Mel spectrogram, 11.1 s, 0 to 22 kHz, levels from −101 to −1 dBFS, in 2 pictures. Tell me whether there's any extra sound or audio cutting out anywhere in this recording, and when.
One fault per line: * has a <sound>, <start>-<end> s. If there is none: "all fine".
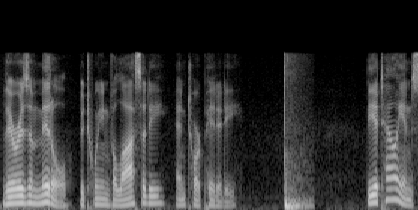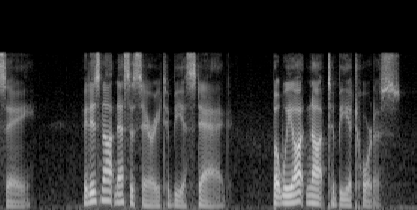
* has a thud, 3.8-4.2 s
